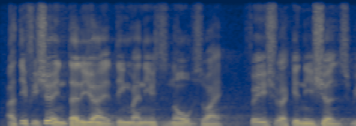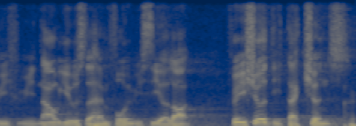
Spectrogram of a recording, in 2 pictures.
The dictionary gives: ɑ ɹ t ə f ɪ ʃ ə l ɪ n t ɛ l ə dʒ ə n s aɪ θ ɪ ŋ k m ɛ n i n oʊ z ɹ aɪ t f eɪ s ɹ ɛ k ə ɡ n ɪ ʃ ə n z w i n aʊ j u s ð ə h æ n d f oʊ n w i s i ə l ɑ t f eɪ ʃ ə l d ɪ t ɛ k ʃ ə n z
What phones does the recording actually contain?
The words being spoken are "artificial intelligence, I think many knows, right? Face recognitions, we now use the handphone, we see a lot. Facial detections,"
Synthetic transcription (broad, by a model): ɑ t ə f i ʃ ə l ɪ n t ɛ l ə dʒ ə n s aɪ t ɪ ŋ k m ɛ n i n oʊ s ɹ aɪ t f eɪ ʃ ɹ ɛ k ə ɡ n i ʃ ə n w w i n aʊ j u s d ə h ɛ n f oʊ n w i s i ə l ɑ t f eɪ ʃ ə l d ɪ t ɛ k ʃ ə n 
